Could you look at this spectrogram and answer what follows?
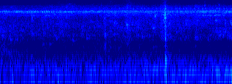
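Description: A shallow woodland stream gently flowing over rocks, a soft steady trickle and burble with no variation, faint and close, heard alone without talk.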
